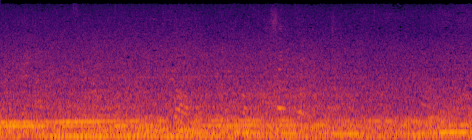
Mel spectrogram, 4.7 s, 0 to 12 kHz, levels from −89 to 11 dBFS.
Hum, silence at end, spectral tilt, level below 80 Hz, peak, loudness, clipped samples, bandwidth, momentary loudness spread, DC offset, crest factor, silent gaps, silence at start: none; 0 s; -8.5 dB/octave; -24 dBFS; -6 dBFS; -19 LUFS; under 0.1%; 10.5 kHz; 5 LU; under 0.1%; 12 dB; none; 0 s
